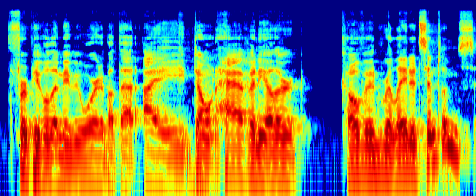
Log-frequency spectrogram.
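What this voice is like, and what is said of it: Voice strained by sore throat. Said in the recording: “I have a bit of a sore throat. My voice doesn't sound as good.”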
